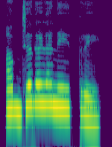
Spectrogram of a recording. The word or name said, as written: ಅಬ್ಜದಳನೇತ್ರೆ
